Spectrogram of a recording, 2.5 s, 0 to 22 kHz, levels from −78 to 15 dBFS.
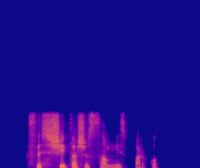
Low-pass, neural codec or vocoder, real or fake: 7.2 kHz; codec, 16 kHz, 0.7 kbps, FocalCodec; fake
